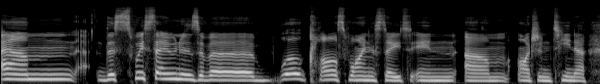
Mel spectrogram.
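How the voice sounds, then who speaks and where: In an English accent, a woman talks with ordinary pitch variation, her sound dry and close with no echo on a very clean recording with a silent background. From England. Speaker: wine industry entrepreneur. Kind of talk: interview conversation.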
